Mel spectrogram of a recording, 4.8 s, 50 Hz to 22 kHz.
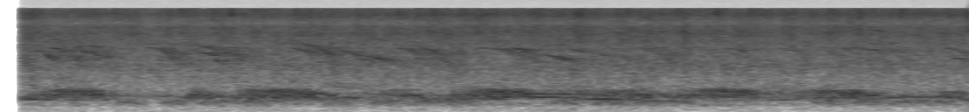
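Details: Spotted dove of the còi kim type, recorded 3 August, giving its five-note calling coo known as hậu 2: a run of soft, low, hollow cooing notes in a steady phrase over constant loud hiss.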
